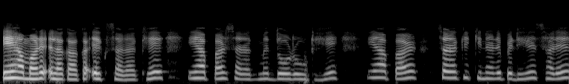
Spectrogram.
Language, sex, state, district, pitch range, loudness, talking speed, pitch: Hindi, female, Bihar, Samastipur, 255-290 Hz, -23 LUFS, 240 wpm, 270 Hz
